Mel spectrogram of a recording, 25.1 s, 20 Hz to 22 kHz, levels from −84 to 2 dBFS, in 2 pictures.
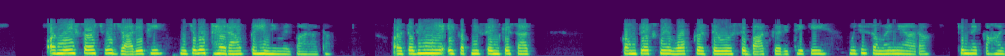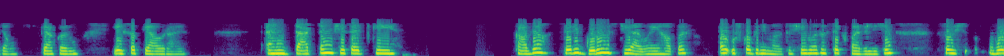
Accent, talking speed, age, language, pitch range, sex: native, 175 wpm, 20-39, Hindi, 210-250 Hz, female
